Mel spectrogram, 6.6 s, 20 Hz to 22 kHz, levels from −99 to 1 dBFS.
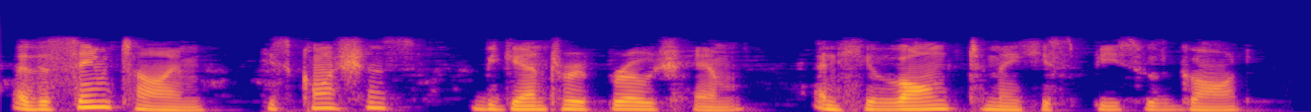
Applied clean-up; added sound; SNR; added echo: none; none; none; none.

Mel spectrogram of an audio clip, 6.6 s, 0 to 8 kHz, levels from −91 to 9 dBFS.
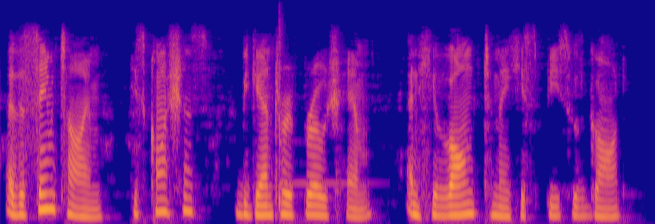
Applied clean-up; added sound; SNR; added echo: none; Tabla; 20 dB; none.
